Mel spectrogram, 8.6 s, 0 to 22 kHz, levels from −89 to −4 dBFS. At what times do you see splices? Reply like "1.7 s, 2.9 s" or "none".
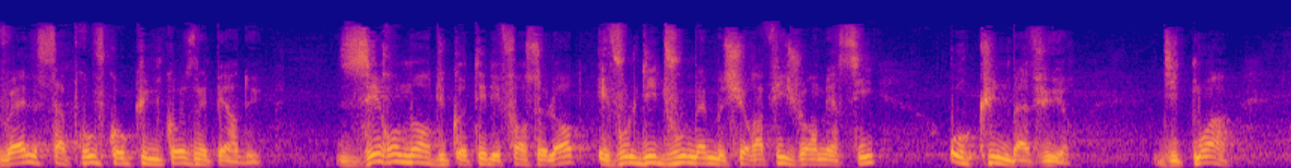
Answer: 1.8 s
